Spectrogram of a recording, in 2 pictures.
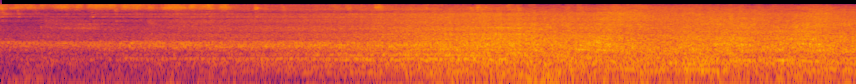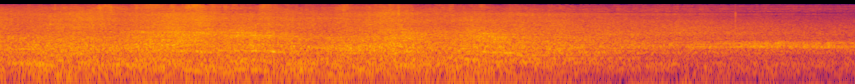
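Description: A train passing on the line. Its rail and running noise builds over the first few seconds, stays loud for several seconds, then eases slightly near the end.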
